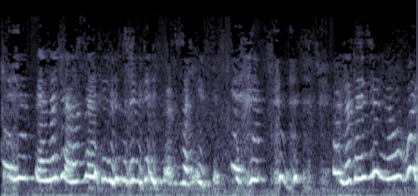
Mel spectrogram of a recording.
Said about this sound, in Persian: صدای گریه یکی از مادرانی که فرزندش توسط نظامیان استرالیایی به قتل رسیده است.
